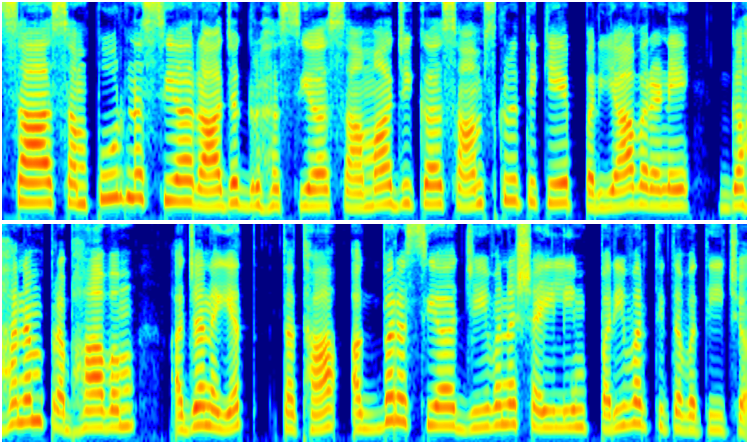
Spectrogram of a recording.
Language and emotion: Sanskrit, neutral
